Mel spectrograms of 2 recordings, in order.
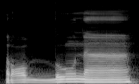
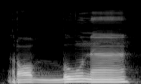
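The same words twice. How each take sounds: No difference in how they are said.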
